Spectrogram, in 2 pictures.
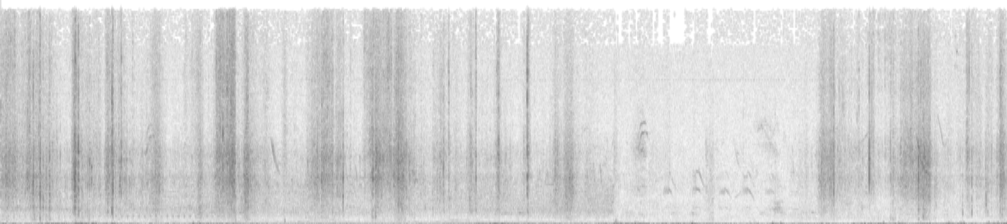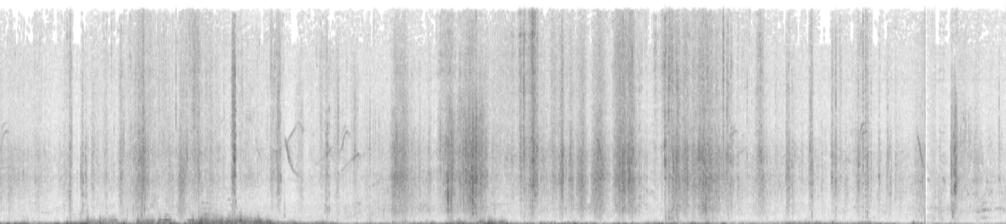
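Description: Lettuce being harvested by hand: heads cut with a knife and pulled, leaves rustling with repeated crisp snaps, under gusty wind buffeting the microphone. A short pitched, wavering call sounds just past the middle.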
